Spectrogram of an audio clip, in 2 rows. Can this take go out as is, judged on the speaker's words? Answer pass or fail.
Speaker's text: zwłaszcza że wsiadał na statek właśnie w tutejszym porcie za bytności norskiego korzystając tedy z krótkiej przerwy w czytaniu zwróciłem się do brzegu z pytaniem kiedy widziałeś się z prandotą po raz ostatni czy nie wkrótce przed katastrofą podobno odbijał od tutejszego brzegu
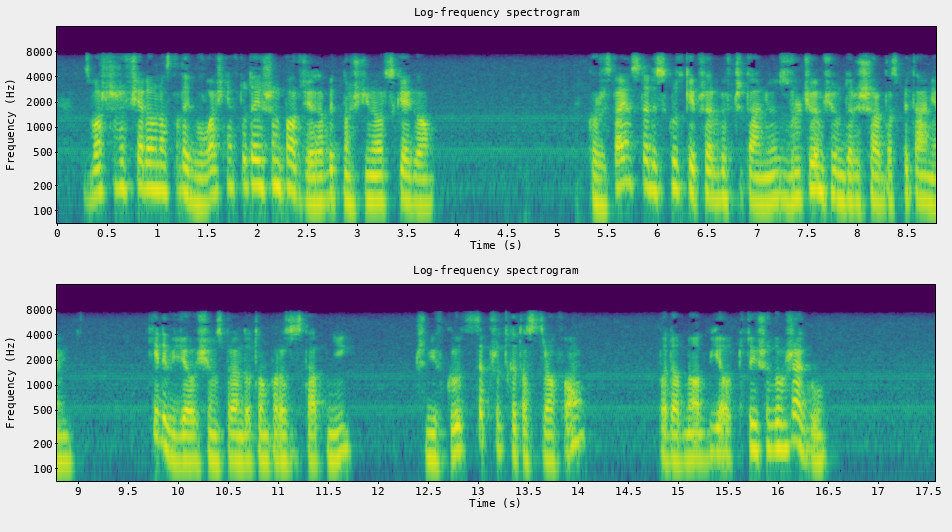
fail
